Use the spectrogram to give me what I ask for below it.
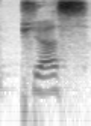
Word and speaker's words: piastre: Piastre, prononcé pias, dollar, argent.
